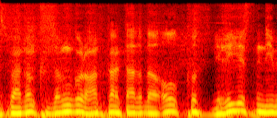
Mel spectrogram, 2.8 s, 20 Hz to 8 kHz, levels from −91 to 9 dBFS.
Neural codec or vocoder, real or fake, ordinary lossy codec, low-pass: codec, 16 kHz, 0.9 kbps, LongCat-Audio-Codec; fake; none; 7.2 kHz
